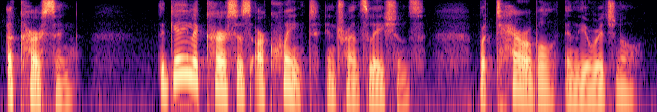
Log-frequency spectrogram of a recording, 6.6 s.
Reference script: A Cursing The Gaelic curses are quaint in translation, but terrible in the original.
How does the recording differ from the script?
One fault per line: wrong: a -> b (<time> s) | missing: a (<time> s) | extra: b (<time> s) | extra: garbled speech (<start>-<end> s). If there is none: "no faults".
wrong: translation -> translations (3.3 s)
